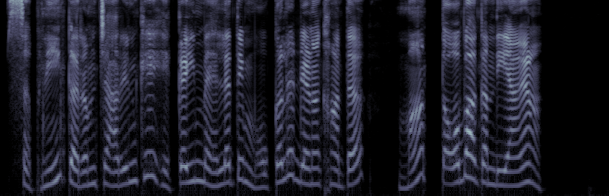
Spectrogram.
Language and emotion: Sindhi, disgusted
